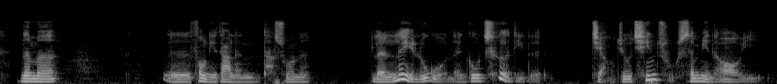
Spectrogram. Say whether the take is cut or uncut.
uncut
